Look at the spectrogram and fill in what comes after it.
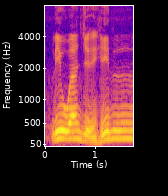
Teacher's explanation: terdapat lagi qalqalah sughra juga, huruf jim. Nah ya, jadi kita bacanya liwaj, pantulan kecil.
